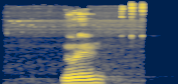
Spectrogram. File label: "noren", Japanese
